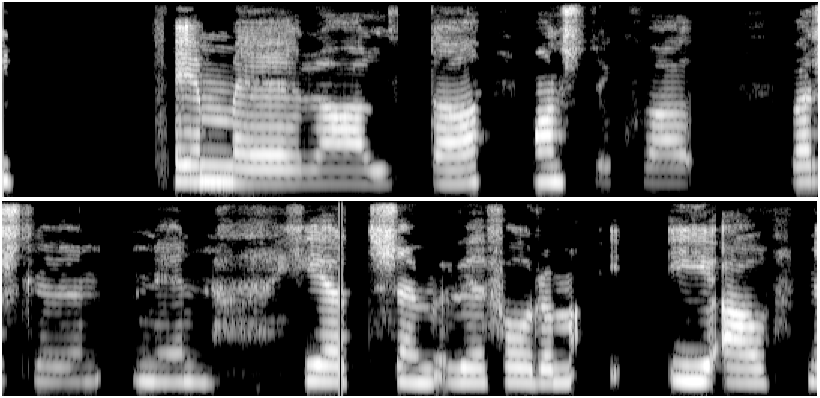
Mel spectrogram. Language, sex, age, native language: Icelandic, male, 11, Icelandic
